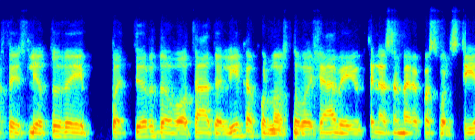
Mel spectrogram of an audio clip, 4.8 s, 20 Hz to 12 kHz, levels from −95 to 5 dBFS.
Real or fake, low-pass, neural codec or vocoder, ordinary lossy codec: real; 7.2 kHz; none; Opus, 16 kbps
